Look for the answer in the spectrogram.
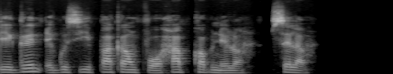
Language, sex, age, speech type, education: Nigerian Pidgin, male, 15-29, spontaneous, tertiary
